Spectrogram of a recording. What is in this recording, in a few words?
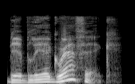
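"bibliographic", British English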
